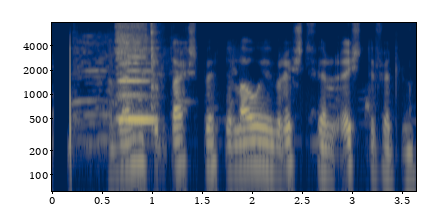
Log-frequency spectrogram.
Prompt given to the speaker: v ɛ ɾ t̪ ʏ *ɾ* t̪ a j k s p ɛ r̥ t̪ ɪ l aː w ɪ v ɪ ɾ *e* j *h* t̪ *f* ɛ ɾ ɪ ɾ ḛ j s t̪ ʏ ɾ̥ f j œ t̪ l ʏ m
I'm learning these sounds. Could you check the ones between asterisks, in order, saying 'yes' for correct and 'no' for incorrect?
yes, yes, no, yes

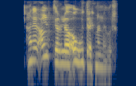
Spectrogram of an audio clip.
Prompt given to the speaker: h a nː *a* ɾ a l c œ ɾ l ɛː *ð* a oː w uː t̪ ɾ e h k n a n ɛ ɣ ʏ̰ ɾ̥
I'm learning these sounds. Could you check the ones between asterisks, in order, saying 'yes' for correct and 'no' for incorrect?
no, no

